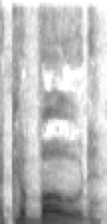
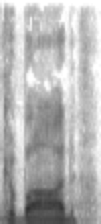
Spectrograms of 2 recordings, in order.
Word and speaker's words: kavod: So it's it's the light B, which is really a V in Hebrew. It's a kavod, kavod. And I was saying kabod last week. They said, no, brother, it's kavod. And I said, I think it might have the sound at the beginning. They said, no, brother, it's a K sound at the beginning. So it's kavod. Kavod. Kevin Dangler, God bless you. Thank you for helping me straighten me out.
